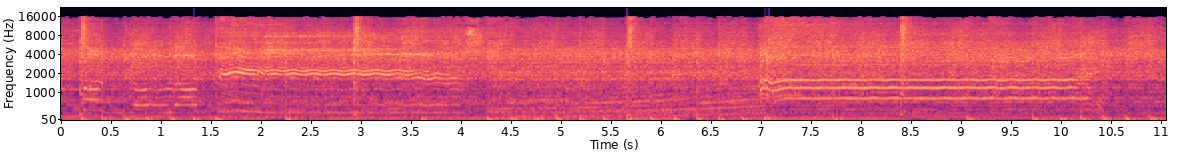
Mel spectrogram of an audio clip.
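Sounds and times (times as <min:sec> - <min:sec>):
hard rock band playing: 0:00.0 - 0:11.0
guitar note gliding upward: 0:02.7 - 0:09.6.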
